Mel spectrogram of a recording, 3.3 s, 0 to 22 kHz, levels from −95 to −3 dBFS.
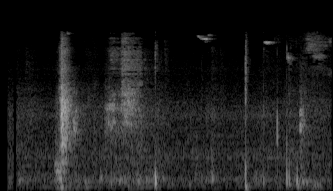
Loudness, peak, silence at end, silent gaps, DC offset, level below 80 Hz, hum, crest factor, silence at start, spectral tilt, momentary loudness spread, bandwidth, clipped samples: -43 LUFS; -18 dBFS; 0 s; none; under 0.1%; -74 dBFS; none; 30 dB; 0.1 s; -1 dB/octave; 18 LU; 11.5 kHz; under 0.1%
